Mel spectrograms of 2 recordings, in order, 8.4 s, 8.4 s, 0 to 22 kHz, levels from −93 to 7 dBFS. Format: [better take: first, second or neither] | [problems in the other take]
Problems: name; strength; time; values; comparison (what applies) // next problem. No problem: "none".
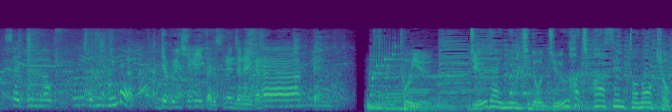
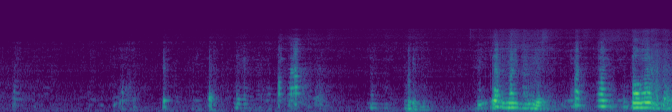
first | noise reduction (neural mask model DeepFilterNet 3)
